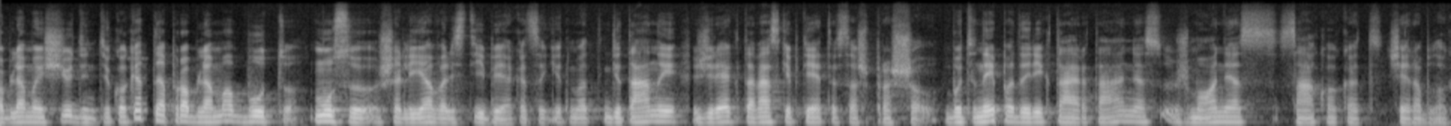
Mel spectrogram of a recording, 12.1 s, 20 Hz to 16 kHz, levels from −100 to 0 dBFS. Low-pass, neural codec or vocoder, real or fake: 14.4 kHz; none; real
